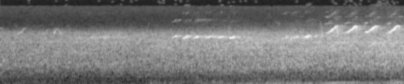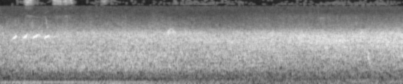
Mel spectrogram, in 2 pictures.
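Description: Birds chirping in short quick runs over a faint outdoor hiss, while a distant train's engine hum comes in about four seconds in and grows steadily louder as the train approaches.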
